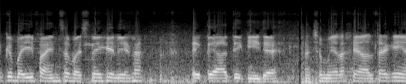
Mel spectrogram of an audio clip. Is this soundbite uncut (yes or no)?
no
